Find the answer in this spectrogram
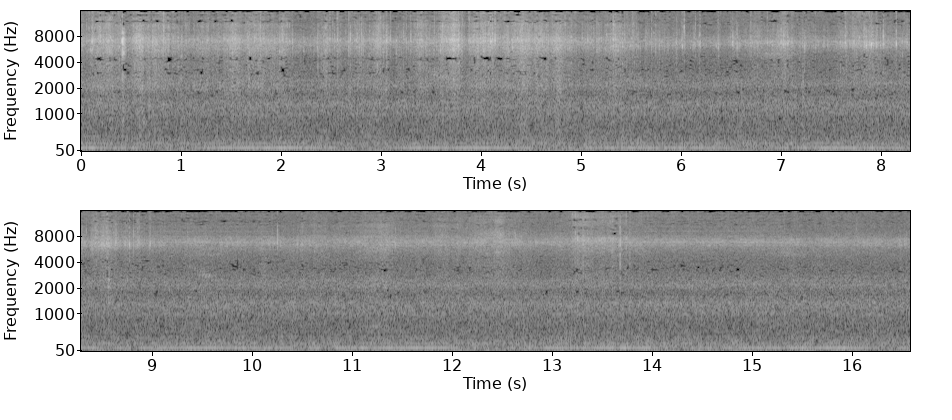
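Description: Steady outdoor background noise with a constant low hum and no distinct events.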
